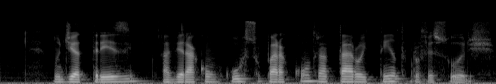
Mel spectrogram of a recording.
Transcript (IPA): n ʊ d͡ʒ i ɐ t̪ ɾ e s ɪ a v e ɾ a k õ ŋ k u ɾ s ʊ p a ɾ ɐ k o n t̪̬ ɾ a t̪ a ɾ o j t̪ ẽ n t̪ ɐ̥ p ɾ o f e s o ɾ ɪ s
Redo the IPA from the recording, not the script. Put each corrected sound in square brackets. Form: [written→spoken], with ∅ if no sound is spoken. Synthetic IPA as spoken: n ʊ d͡ʒ i ɐ t̪ ɾ e [s→z] ɪ a v e ɾ a k õ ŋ k u ɾ s ʊ p a ɾ ɐ k [o→õ] n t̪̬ ɾ a t̪ a ɾ o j t̪ ẽ n t̪ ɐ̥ p ɾ o f e s o ɾ ɪ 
